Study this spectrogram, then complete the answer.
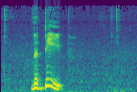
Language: Italian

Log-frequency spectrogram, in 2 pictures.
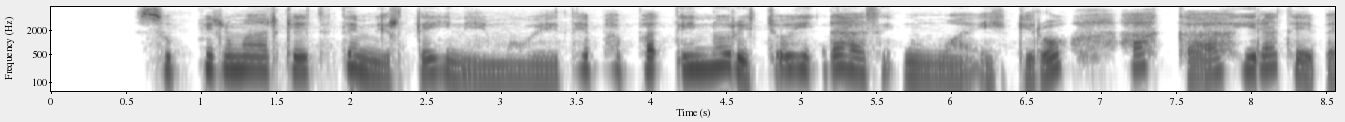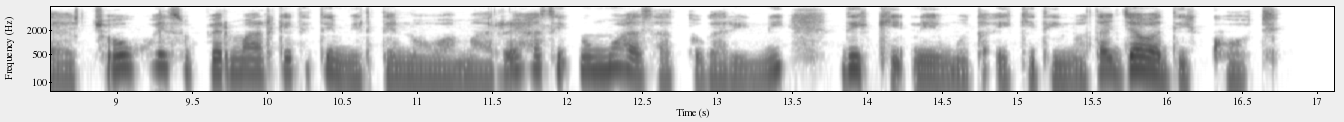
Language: Sidamo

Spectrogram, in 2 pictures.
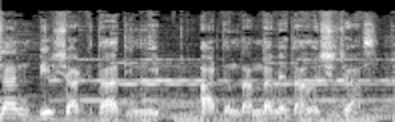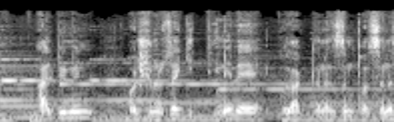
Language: Turkish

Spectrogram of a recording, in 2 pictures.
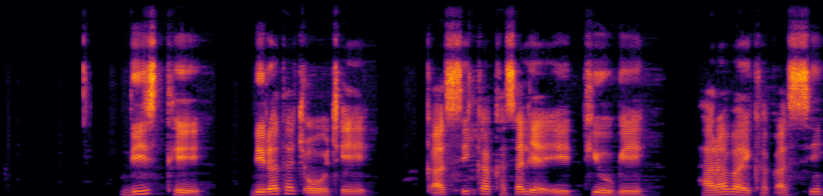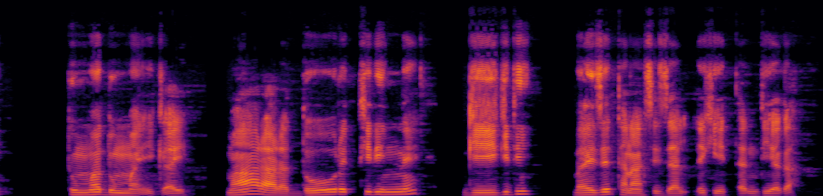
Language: Wolaytta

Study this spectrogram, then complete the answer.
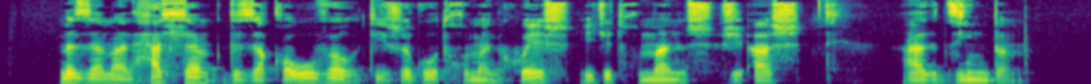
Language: Kabardian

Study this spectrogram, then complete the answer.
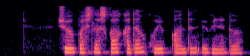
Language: Uyghur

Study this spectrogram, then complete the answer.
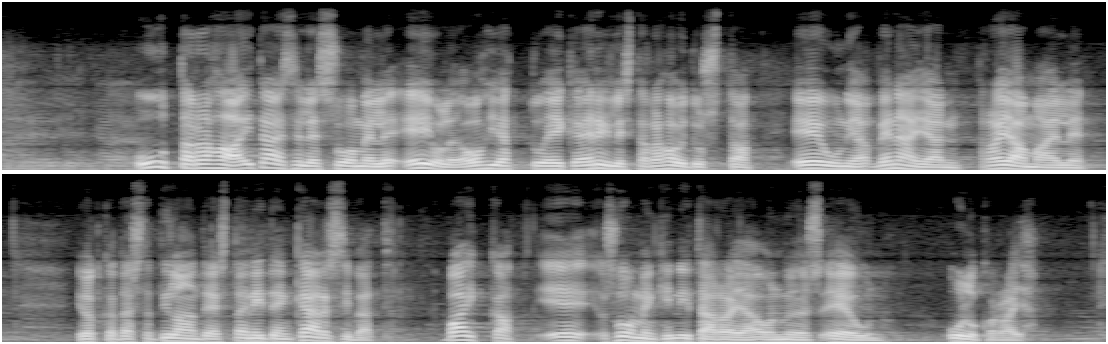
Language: Finnish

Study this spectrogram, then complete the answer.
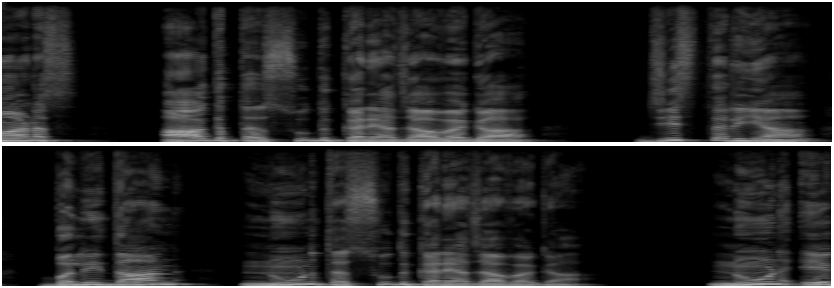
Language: Haryanvi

